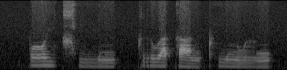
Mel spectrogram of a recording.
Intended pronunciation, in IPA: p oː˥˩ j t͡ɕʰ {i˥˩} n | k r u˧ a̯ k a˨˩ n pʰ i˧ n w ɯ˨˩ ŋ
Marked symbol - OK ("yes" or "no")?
no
